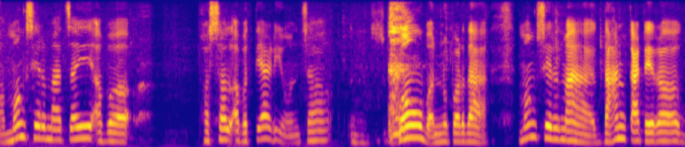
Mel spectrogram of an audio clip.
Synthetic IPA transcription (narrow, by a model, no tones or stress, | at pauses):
mʌŋsermat͡saĩʌbʌ | pʰʌsʌlʌ̰bʌt̪jaɽiɦunt͡sʰʌ | ɡʌw̃bʱʌnːupʌrd̪amʌŋsermad̪ʱankaʈeɾʌ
